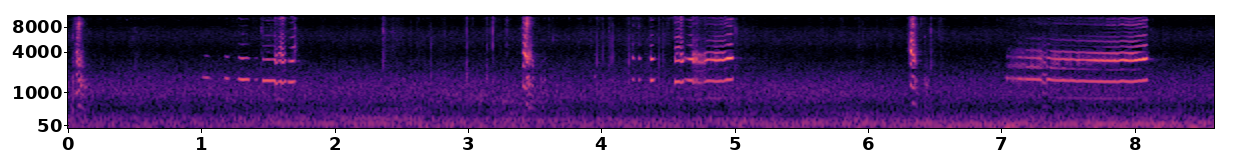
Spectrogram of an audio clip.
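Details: A squirrel squealing: high, thin harmonic squeals and short chirps come in bursts around 1.5, 3.5, 5, 6.3 and 7–8 seconds, the last a long tremulous run, over a steady low rumble.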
